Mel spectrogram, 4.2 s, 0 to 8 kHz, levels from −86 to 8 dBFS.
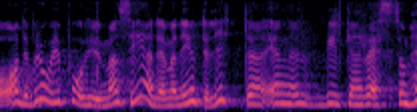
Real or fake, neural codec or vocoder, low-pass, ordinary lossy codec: real; none; none; none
